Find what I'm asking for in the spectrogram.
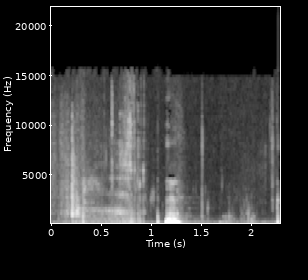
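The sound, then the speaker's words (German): A single brief sip from a personal cup, one short slurping burst in the middle of an otherwise quiet stretch. “Na, dann können wir ja noch mal einen Schluck trinken. Sie aus Ihrer offiziellen, ich aus meiner persönlichen Tasse.”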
